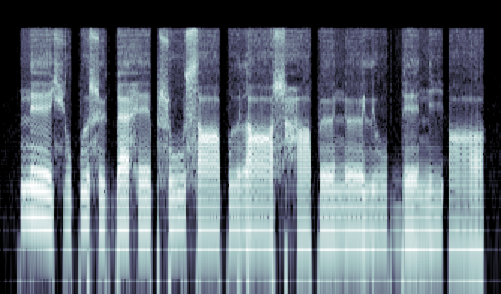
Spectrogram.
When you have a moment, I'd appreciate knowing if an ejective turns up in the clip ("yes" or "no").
no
